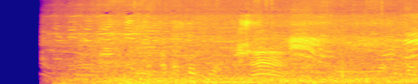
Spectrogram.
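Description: Silent for about half a second, then outdoor background sound with people's voices talking over a low, steady rumble.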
